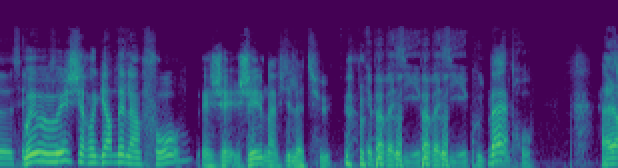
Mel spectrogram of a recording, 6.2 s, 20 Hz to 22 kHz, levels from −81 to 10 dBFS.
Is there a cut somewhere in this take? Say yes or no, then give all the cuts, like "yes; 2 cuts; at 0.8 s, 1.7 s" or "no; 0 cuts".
yes; 4 cuts; at 1.9 s, 2.6 s, 4.2 s, 4.9 s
